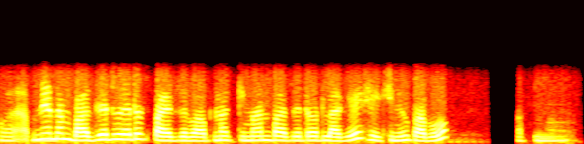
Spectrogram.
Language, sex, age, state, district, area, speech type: Assamese, female, 18-30, Assam, Dibrugarh, rural, conversation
